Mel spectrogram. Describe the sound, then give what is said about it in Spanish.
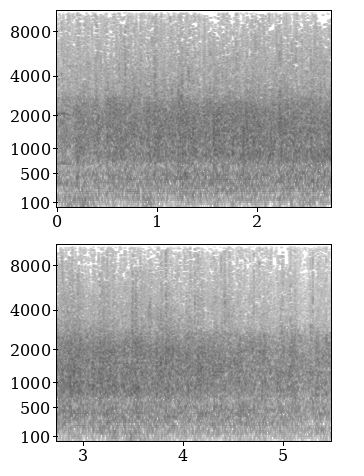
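A church audience gives a morning round of applause to God, clapping together in a steady, dense burst at an even loudness for several seconds, with no voices rising above it. “haz un aplauso matutino a Dios?”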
